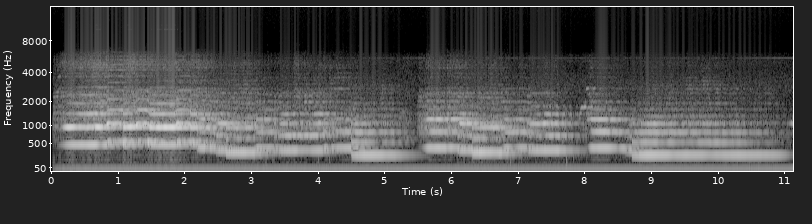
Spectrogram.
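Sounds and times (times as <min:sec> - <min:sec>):
shakuhachi: 0:00.0 - 0:11.1.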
